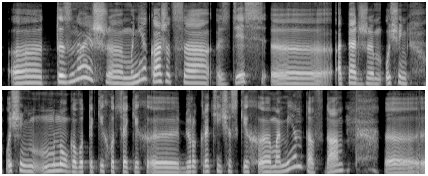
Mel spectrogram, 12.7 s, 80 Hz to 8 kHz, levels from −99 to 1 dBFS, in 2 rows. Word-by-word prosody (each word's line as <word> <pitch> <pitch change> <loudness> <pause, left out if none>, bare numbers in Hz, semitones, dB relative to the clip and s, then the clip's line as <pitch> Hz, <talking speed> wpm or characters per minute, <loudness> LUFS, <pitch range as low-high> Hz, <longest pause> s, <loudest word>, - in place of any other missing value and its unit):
Э, 205 +2 +1 0.2
ты 230 +1 +7
знаешь, 335 - +4
э, 200 -1 0
мне 220 - -1
кажется, 225 - +3
здесь, 230 +7 -1
э, 180 - +1
опять 185 +1 +4
же 175 -1 -1
очень 200 -1 0 0.3
очень 220 +1 +1
много 190 +1 -2
вот 170 0 -4
таких 180 +3 -6
вот 175 - -2
всяких, 165 -2 -3
э, 160 -1 0
бюрократических 180 +2 -3 0.2
моментов, 245 - -3
да. 220 - +1 0.6
Э, - - -2
195 Hz, 105 wpm, -24 LUFS, 175-230 Hz, 0.6 s, ты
